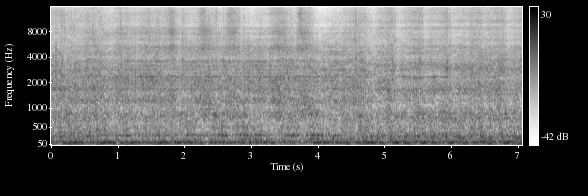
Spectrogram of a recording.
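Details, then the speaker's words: 1969 Ford F100 V8 revived after 30+ years holds a deep, steady idle with a slight lope and no misses or knocks, possibly from an aftermarket cam; sounds healthy. "Sounds pretty good. Yeah. May have a cam in it. It sounds like it, don't it?"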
